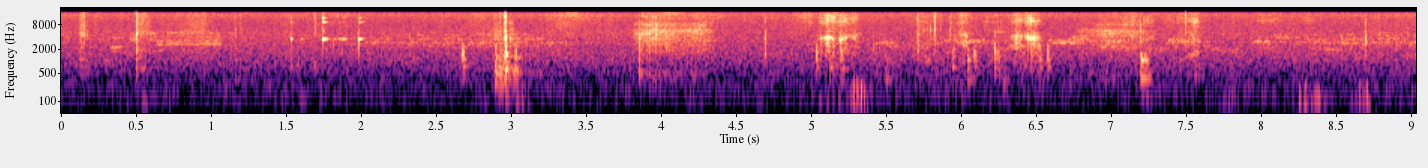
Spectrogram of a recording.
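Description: Irregular clicks and knocks of a rebar lever bar being handled in an aluminum pipe while twisting a rope torsion spring tight. The loudest knock comes about three seconds in.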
